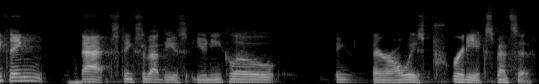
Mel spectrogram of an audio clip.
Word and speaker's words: Uniqlo: Uniqlo. Uniqlo. Uniqlo. Oh, that makes a lot of sense now. Like unique clothes. Like unique clothing. I get it now. Yeah, the only thing that stinks about these Uniqlo things, they're always pretty expensive.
